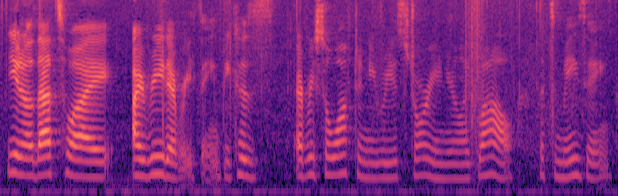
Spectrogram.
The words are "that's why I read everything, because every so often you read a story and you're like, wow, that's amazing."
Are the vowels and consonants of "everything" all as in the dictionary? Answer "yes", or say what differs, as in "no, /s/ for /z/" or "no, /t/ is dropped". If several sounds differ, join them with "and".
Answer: yes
